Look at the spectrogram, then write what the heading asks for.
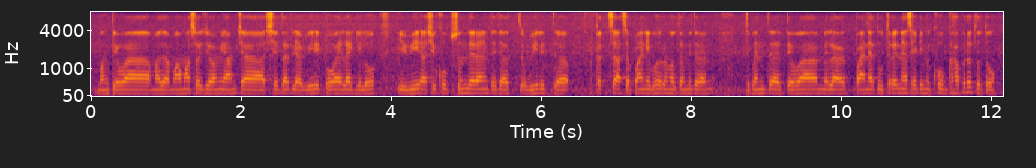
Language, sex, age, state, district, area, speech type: Marathi, male, 18-30, Maharashtra, Nanded, urban, spontaneous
